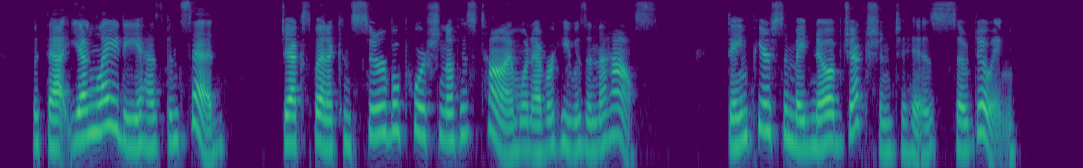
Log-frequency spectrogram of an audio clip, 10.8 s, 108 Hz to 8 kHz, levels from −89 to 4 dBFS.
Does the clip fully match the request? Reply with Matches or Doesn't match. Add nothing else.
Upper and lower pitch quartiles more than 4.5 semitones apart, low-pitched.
Doesn't match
